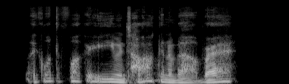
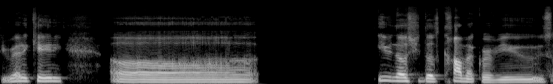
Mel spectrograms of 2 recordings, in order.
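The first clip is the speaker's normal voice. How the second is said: higher, put-on sneering voice; mocking impression of Dark Grift; 3 semitones higher than usual. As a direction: parody him as a whiny hater, pitched up. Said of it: "you're saying".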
